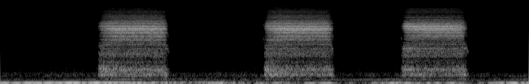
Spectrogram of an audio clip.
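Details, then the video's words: Two barn owlets being fed in a nest box in north Glasgow give three harsh, breathy hisses, each under a second long and spaced about a second and a half apart, over a steady low hum. "Barn owlets feeding"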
